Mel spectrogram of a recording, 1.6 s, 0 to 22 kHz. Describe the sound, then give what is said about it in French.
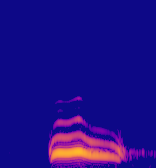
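A single deep, muffled hoot of an eagle-owl (grand-duc) lasting under a second, steady and low-pitched with a slight fall at the end, heard alone against silence. “Il attend 5 à 10 secondes entre ses « ouh » et sa voix grave, un peu sourde, porte à plusieurs kilomètres.”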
